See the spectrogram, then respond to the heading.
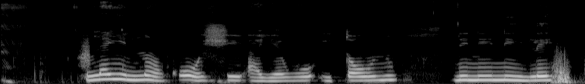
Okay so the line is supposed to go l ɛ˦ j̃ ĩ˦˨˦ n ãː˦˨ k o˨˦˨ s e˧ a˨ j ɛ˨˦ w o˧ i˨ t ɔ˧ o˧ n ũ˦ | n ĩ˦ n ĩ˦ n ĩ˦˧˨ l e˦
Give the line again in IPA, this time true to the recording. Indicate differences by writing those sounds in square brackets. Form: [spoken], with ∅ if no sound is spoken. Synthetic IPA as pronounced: l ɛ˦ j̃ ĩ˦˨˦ n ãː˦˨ k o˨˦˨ [ʃ] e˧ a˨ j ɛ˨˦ w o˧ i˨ t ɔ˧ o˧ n ũ˦ | n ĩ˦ n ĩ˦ n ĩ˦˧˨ l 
